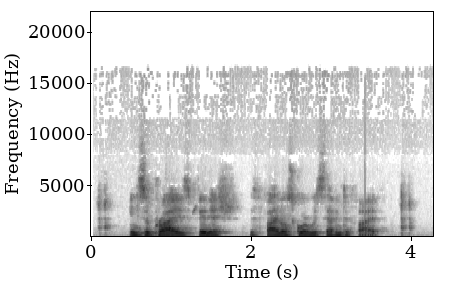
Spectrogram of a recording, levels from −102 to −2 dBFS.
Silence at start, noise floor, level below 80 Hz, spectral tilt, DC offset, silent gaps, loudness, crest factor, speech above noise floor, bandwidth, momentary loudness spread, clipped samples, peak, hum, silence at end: 0.15 s; -46 dBFS; -54 dBFS; -8 dB/octave; under 0.1%; none; -20 LUFS; 18 dB; 27 dB; 16.5 kHz; 17 LU; under 0.1%; -4 dBFS; none; 0.35 s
